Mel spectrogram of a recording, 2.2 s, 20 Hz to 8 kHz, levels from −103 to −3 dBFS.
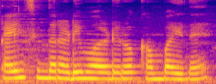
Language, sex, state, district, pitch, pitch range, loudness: Kannada, female, Karnataka, Bangalore, 225 Hz, 215-240 Hz, -12 LUFS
